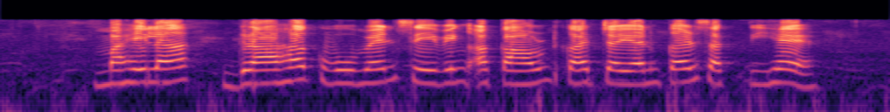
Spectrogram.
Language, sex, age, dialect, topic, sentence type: Hindi, female, 41-45, Hindustani Malvi Khadi Boli, banking, statement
